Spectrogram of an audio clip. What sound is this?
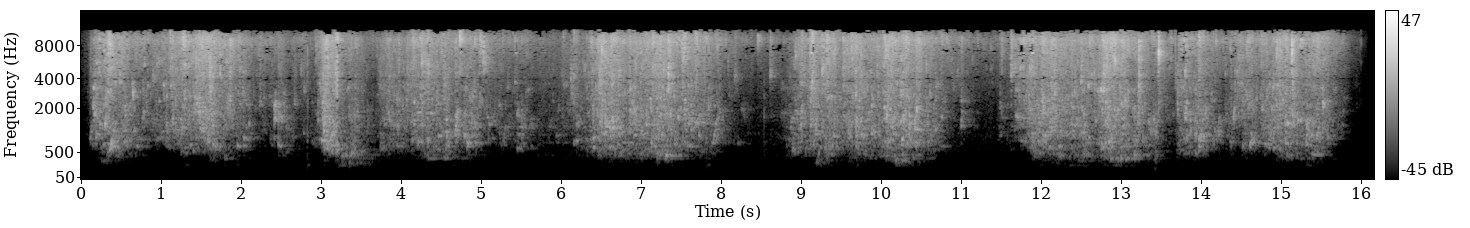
water effect, might help as background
